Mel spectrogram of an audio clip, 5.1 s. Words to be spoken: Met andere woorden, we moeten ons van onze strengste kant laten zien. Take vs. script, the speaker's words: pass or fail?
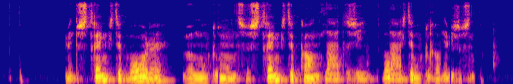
fail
